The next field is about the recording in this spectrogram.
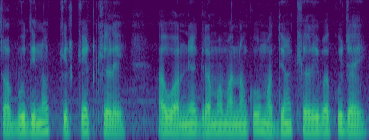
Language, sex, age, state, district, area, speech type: Odia, male, 18-30, Odisha, Kendujhar, urban, spontaneous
